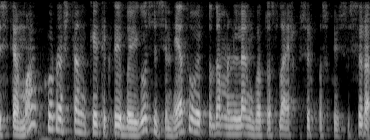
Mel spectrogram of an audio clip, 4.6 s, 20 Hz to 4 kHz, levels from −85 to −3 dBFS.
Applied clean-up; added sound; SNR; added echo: none; none; none; reverberation time 0.4 s.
